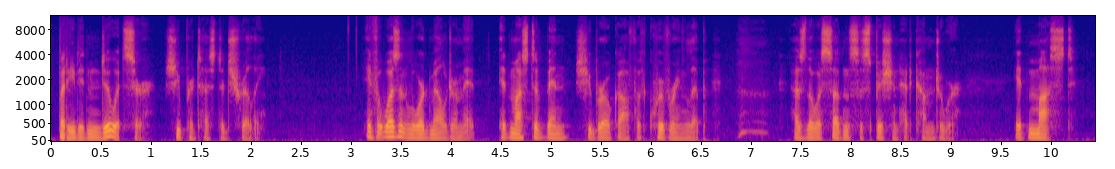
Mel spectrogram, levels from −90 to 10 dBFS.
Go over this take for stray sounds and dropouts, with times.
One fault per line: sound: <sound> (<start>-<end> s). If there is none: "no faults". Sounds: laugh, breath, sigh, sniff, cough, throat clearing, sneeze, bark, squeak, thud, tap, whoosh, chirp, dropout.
sound: breath (6.8-7.2 s)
